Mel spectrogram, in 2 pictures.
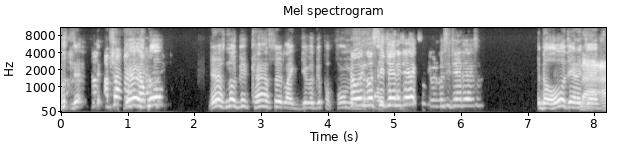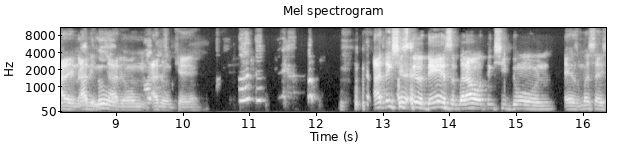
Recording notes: EVERYDAY PHONE CONVERSATION!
